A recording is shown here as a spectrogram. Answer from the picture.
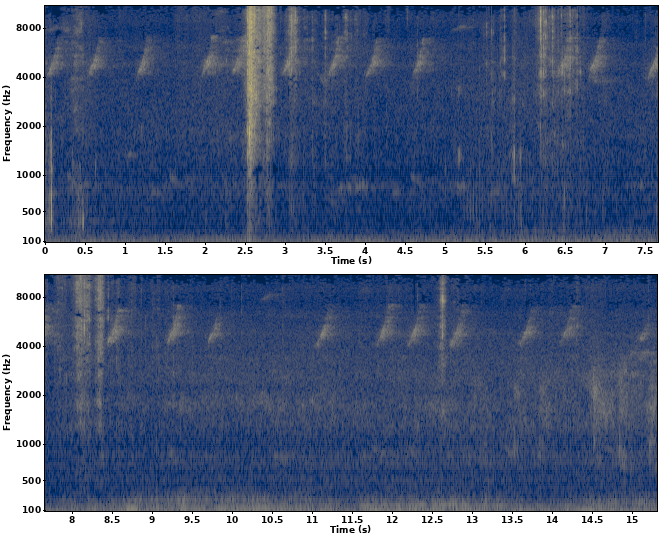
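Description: Small birds chirping in the forest, a short rising note repeated several times a second in runs. A few sharp crackles cut in, the loudest about two and a half seconds in, and a low rumble builds in the second half.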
